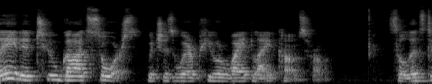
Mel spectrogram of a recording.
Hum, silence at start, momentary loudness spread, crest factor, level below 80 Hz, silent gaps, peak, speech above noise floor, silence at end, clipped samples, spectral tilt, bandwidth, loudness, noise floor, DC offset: none; 0 s; 11 LU; 18 dB; -66 dBFS; none; -8 dBFS; 27 dB; 0 s; under 0.1%; -3.5 dB/octave; 16 kHz; -26 LUFS; -52 dBFS; under 0.1%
